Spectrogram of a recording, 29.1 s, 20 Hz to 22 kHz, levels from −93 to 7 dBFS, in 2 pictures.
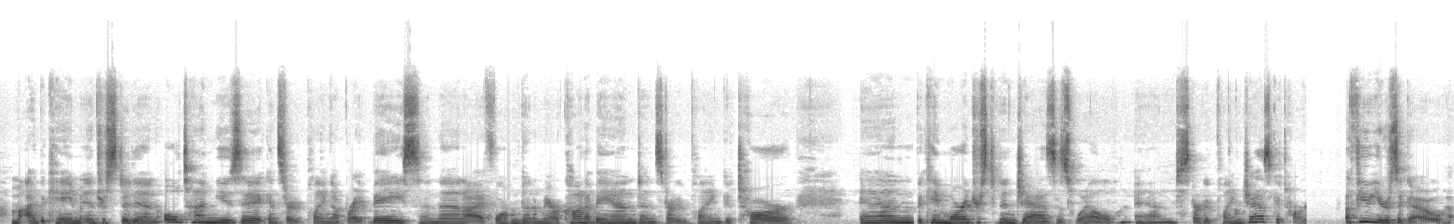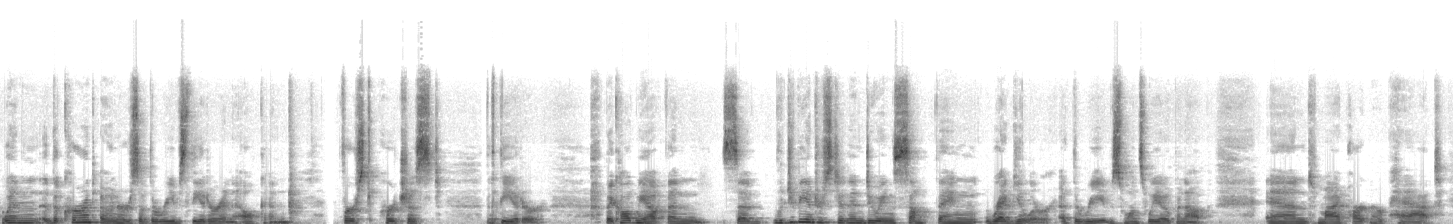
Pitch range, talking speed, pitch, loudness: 155-195 Hz, 165 wpm, 170 Hz, -23 LUFS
